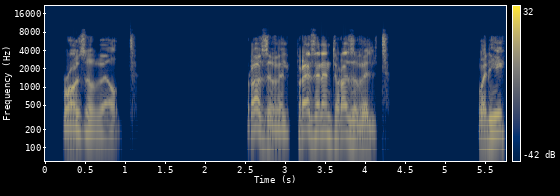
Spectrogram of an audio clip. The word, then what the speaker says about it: Roosevelt: The Saudis like to pronounce his name as O'Rosavelt instead of Roosevelt.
